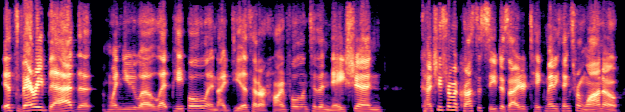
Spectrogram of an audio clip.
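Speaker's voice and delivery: high, reciting schoolkid voice; child pupil. Acted. Next child answering the teacher, high put-on kid voice. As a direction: recite it like a dutiful small child. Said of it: "this next child says".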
